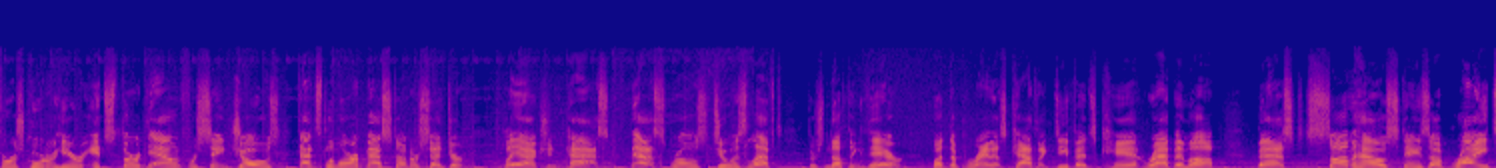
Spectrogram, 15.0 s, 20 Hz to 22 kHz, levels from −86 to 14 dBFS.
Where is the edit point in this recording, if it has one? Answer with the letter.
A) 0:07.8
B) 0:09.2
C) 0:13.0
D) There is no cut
D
